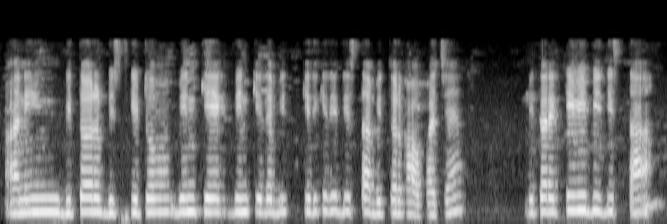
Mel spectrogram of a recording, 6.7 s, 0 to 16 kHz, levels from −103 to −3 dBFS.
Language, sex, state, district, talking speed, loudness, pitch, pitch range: Konkani, female, Goa, North and South Goa, 145 wpm, -16 LUFS, 220 Hz, 210-225 Hz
